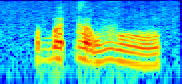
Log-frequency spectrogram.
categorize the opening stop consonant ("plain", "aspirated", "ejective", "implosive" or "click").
implosive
